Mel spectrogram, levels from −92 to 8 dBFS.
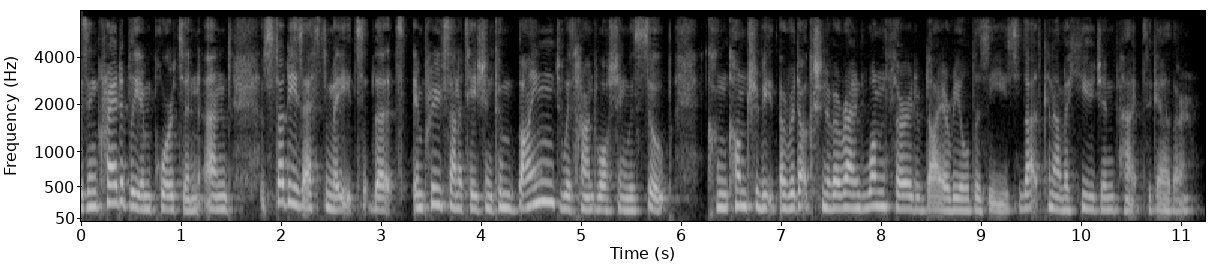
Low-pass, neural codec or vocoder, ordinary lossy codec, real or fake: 7.2 kHz; codec, 16 kHz, 8 kbps, FunCodec, trained on Chinese and English, 25 frames a second; MP3, 48 kbps; fake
